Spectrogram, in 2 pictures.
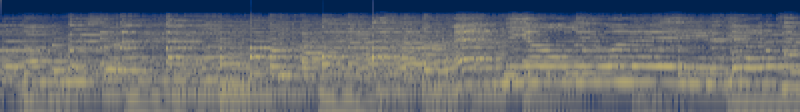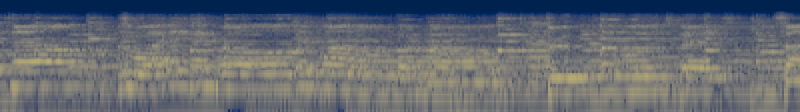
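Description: Bluegrass band playing an instrumental break on acoustic guitars, mandolin and banjo, over a steady bass line of about two notes a second.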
